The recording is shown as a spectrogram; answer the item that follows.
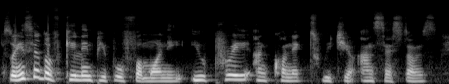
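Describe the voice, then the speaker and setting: A woman who founded a film festival appears as an interview guest, earnestly explaining her beliefs and firmly stressing key words. Her voice is fairly low and dark in tone, delivered at a moderate pace.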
